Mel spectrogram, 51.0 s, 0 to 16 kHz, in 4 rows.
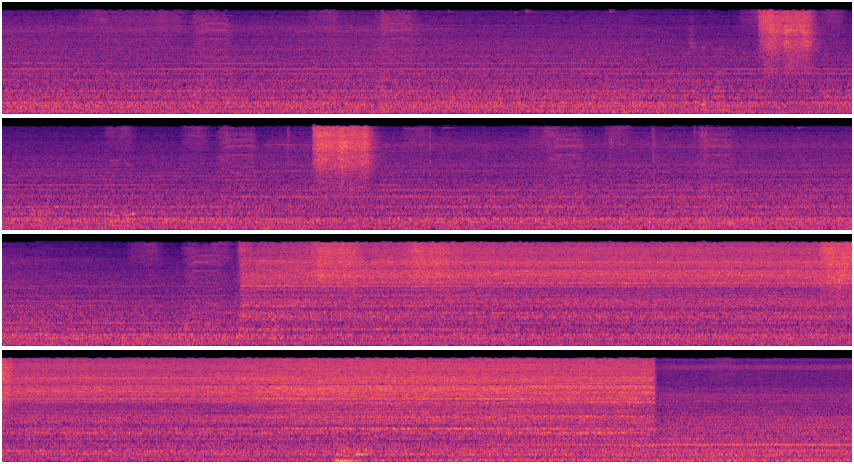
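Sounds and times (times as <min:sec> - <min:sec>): lathe humming: 0:38.7 - 0:48.1.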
